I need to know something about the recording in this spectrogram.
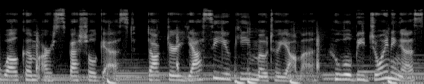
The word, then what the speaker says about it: Yasuyuki Motoyama: Yasuyuki Motoyama. Please correct me if I'm not pronouncing this correctly.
